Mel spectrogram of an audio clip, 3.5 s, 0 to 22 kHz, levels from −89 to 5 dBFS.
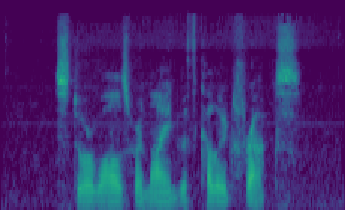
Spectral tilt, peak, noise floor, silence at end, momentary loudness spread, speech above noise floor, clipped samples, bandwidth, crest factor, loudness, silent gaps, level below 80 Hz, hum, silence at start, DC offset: -2.5 dB/octave; -14 dBFS; -69 dBFS; 0.45 s; 10 LU; 35 dB; under 0.1%; 16.5 kHz; 20 dB; -33 LUFS; none; -72 dBFS; none; 0.55 s; under 0.1%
